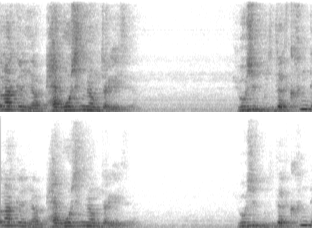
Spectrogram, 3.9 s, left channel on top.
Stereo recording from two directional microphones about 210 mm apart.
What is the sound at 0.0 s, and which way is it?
Speech, 30° left (ahead or behind).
